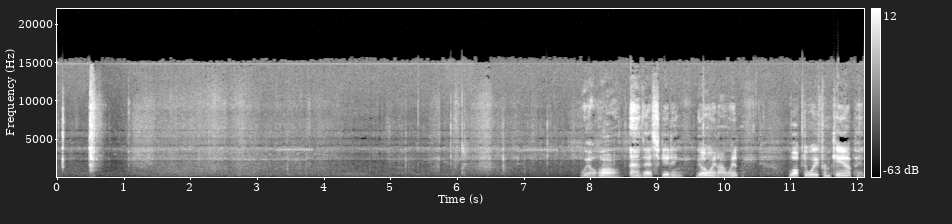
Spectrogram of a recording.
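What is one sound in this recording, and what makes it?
A small wood fire crackles and hisses softly.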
